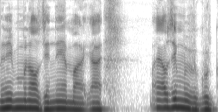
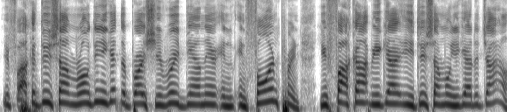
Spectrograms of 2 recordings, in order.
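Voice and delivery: louder, higher sarcastic telling-off; hammed-up scolding of a clueless newcomer; mock lecture; 9 semitones higher, 7 dB louder than usual. Lecturing whining new inmates about the criminal brochure, loud and mocking.

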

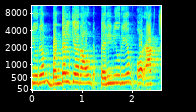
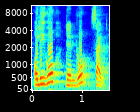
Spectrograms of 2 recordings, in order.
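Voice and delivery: slow drilled answer; 3 semitones lower, much slower than usual. Shown as a demonstration. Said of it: "कौन बनाता है".

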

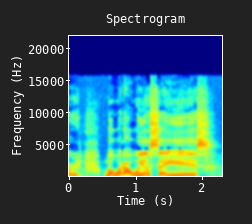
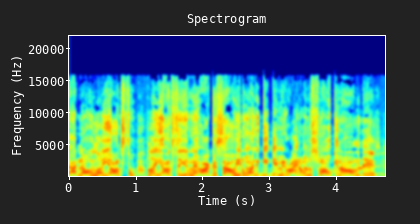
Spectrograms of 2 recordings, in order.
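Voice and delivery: much higher mock voice for Rambo, excited and bragging; imitating Rambo. Telling the friend about meeting Rambo, a much higher mock Rambo voice. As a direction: pitch way up to play Rambo hyping him. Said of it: "Rambo like".

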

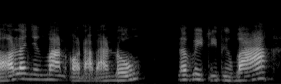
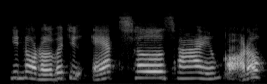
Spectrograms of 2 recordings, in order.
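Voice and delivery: usual speaking voice

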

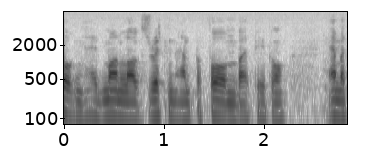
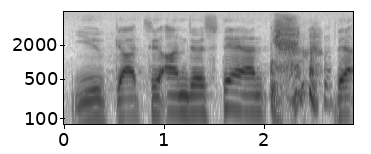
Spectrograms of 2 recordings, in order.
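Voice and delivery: slow cowboy-star drawl; Bush as John Wayne; much slower than usual. Acted. Comic showing how they changed Bush's voice, John Wayne drawl. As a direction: stretch every word like a western hero. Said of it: "They made him sound like John Wayne".

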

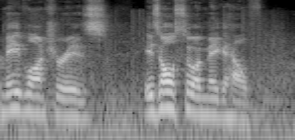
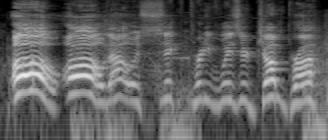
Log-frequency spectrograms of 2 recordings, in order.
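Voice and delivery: high, drawn-out hype; excited; 8 semitones higher, 3 dB louder, slower than usual. Real, not acted. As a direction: hype up a sick jump. Hype after a big jump.

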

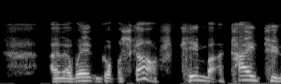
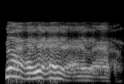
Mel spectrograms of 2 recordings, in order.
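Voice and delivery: high-pitched fan shriek; imitated squeal like a girl; girlish scream; 10 semitones higher than usual. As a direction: let out a mock starstruck shriek. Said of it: "screaming like a girl".

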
